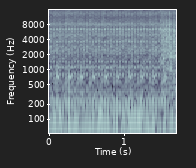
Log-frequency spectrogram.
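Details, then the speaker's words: Mitsubishi L300 Euro4 with weak AC cooling, compressor engaged via the thermostat at idle. Rough, gritty grinding like a corn mill; the cause is unknown and pressure is still to be checked with gauges. AC compressor grinding noise. "Grabe ingay. Yatay ko muna ulit kasi parang parang gilingan siya ng ko alam kung mais o parang may ginig-gilid siya sa loob."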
